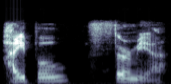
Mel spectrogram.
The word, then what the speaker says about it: hypothermia: So this is going to be a TH sound here. Sometimes when the TH is buried in the word, the H goes silent every once in a while. Okay, but here it won't. So this will be hypothermia.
